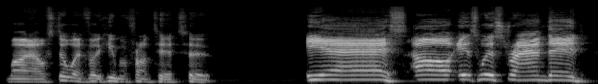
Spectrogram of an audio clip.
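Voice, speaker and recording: A man with a high-pitched, sharp voice talks slowly while hosting a fan review show. It's a casual, opinionated rant: blunt, peppered with profanity and exasperation, with his points frequently capped by "right?"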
